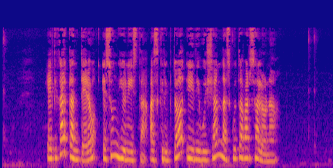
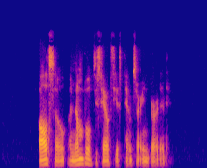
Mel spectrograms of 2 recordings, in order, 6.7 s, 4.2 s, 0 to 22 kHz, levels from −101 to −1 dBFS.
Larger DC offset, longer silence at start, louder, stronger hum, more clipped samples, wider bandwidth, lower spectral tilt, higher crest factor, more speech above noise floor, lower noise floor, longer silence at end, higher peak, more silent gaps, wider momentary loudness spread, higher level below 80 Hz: neither; first, 0.95 s vs 0.75 s; about the same, -25 LUFS vs -25 LUFS; neither; neither; first, 11.5 kHz vs 10 kHz; about the same, -3.5 dB/octave vs -4.5 dB/octave; about the same, 22 dB vs 22 dB; second, 44 dB vs over 66 dB; second, -69 dBFS vs under -90 dBFS; first, 1.15 s vs 0.85 s; about the same, -6 dBFS vs -4 dBFS; neither; second, 9 LU vs 13 LU; about the same, -64 dBFS vs -64 dBFS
